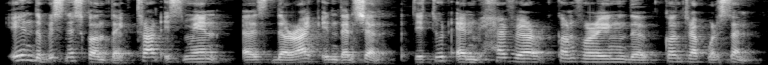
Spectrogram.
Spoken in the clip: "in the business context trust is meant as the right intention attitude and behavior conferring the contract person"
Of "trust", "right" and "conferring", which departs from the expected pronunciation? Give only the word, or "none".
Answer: trust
